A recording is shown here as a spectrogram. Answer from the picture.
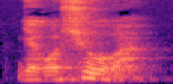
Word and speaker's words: Yehoshua: Yeho, Shua. Así como si lo estuviéramos dividiendo en sílabas, ¿no? En nuestro idioma, ¿no? En nuestra ortografía, nuestra escritura. Yehoshua.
